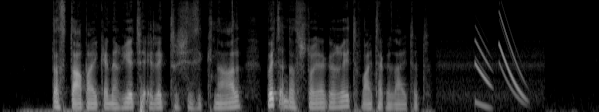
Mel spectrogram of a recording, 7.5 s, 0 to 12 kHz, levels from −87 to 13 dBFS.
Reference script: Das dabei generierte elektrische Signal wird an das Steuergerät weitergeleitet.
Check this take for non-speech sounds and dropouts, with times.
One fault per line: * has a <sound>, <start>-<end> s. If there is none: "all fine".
* has a chirp, 5.9-6.6 s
